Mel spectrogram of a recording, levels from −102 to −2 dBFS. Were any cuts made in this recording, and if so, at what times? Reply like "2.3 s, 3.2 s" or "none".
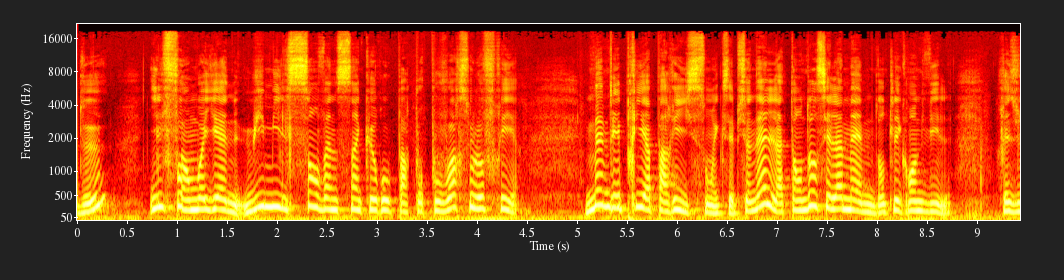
1.0 s, 3.3 s, 5.3 s, 8.1 s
